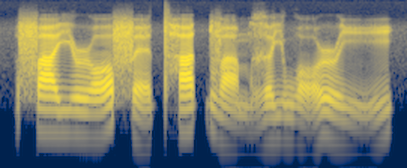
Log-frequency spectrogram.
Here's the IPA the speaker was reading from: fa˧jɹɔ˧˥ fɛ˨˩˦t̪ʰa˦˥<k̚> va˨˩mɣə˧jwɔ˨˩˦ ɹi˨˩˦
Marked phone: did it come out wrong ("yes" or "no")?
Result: yes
